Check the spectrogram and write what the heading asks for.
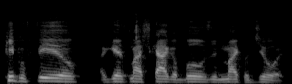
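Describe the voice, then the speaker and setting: A man's voice: medium pitch, brisk, a crowd in the background. A man guesting on a casual sports podcast, laid-back as he lays out his case point by point.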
